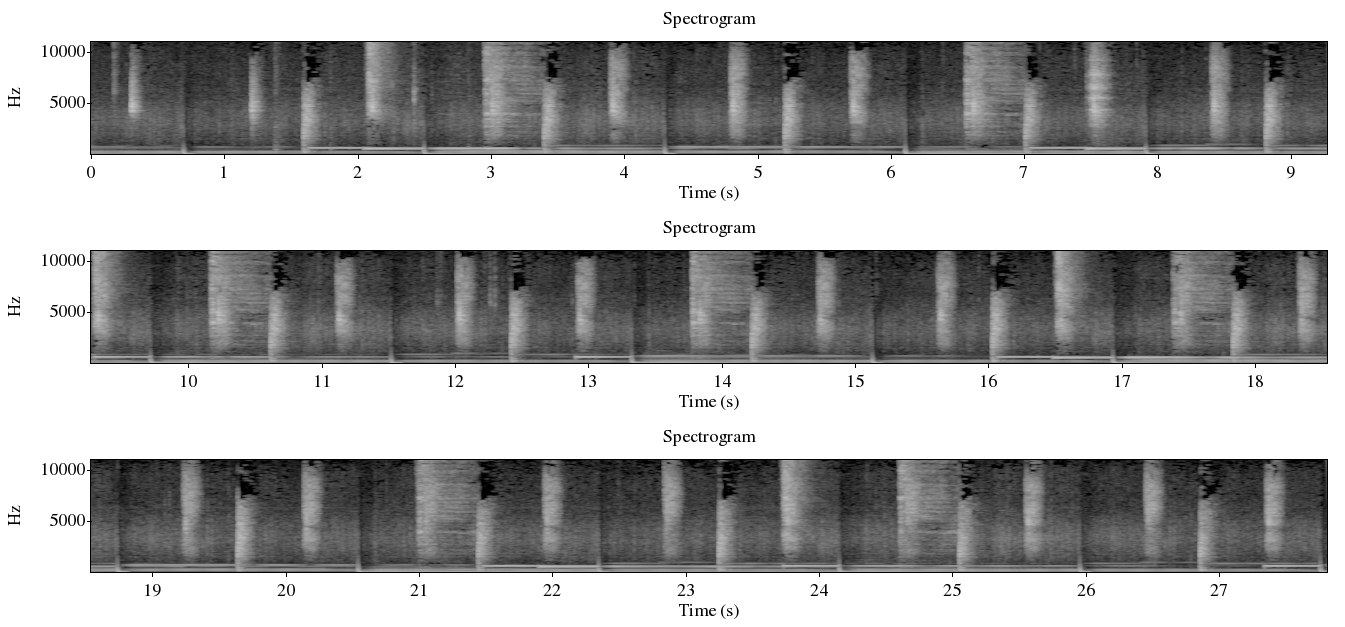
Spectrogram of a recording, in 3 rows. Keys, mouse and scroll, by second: 3.5-3.8 middle drag, 4.4 middle drag, 5.1-6.3 middle drag, 7.0 middle drag, 8.3-10.9 middle drag, 11.3-11.7 middle drag, 12.0 shift+middle drag, 12.4 middle drag, 12.8 Tab, 13.3 Tab, 14.1 Tab, 14.5 shift+middle click, 15.6 middle click, 16.2 middle click, 18.0-19.0 middle drag, 19.0 s.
